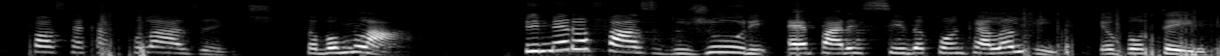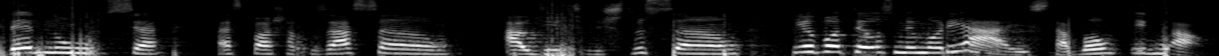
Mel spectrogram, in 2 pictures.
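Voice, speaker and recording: A high-pitched woman with a Brazilian Portuguese accent teaches a live law class, lively and chatty, talking straight to her students. The recording carries clear background noise from the classroom.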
